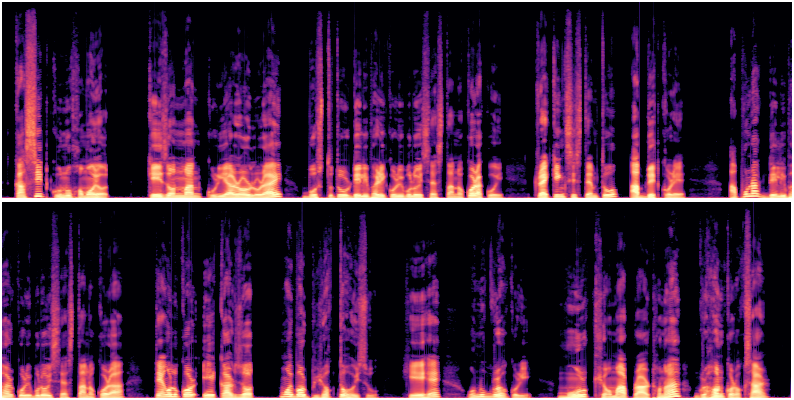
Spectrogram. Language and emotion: Assamese, disgusted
